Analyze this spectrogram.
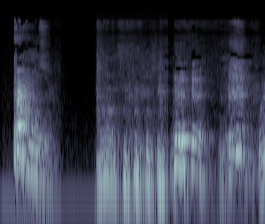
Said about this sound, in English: Sorry, I have a cough, you guys.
